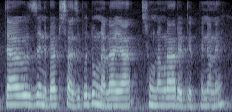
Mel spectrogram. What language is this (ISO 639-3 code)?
brx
